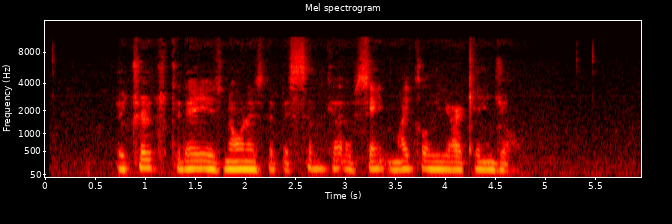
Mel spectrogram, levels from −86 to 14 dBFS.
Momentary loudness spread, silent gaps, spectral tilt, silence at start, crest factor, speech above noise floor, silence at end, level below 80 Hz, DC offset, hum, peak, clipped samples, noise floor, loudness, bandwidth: 10 LU; none; -6 dB/octave; 0.7 s; 16 dB; 31 dB; 1.25 s; -60 dBFS; under 0.1%; none; -16 dBFS; under 0.1%; -62 dBFS; -33 LUFS; 11.5 kHz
